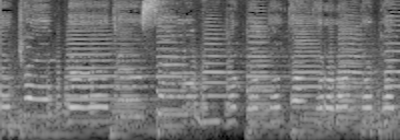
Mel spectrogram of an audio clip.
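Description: One woman's voice recorded in several layered parts, singing a trumpet imitation on short, rhythmic "ta ta ta" syllables against other sung parts, with no instruments.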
